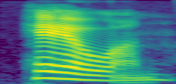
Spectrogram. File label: "heawan", Anglo Saxon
